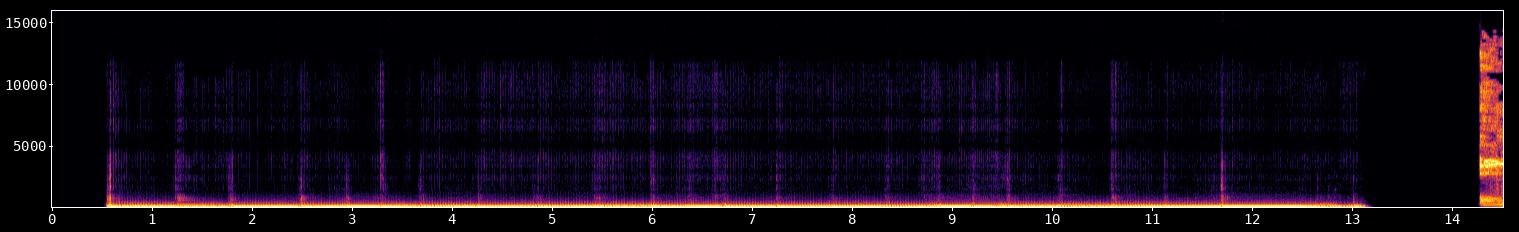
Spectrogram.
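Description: Electric bass (Fender Precision Bass in drop B tuning) played with a pick: a steady, syncopated run of low notes, mostly repeating the same note with short higher notes at the ends of phrases. It starts about half a second in and stops sharply about a second before the end.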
